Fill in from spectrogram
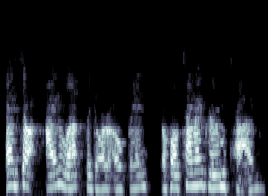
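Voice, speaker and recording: A woman's voice: medium pitch, steady tone, fairly quick, slightly rough, narrow, tinny audio. A woman guest on a podcast chatting casually about grooming dogs, telling her stories animatedly and acting out the voices of the people she quotes. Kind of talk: casual storytelling chat.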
